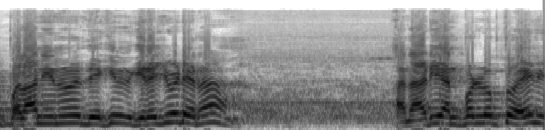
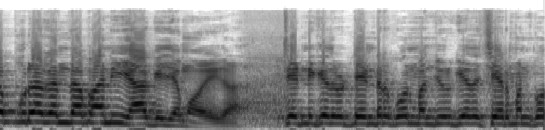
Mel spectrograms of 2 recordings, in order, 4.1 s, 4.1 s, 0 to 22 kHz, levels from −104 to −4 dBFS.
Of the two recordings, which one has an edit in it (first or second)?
second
